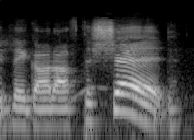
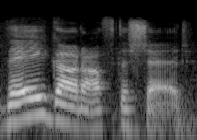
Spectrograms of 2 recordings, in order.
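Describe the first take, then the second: First: Shed stressed at the end; they got off the shed, landing hard on shed. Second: They said heavy and slow; They got off the shed, with They stressed and drawn out. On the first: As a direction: put the weight on shed, falling. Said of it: "or it could say they got off the shed". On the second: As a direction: lean on the word They, slowly. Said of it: "So make one of those words heavy". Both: Shown as a demonstration.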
